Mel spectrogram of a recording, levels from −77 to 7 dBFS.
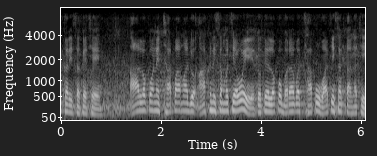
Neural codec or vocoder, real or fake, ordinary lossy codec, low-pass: codec, 16 kHz, 4 kbps, FunCodec, trained on LibriTTS, 50 frames a second; fake; none; 7.2 kHz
